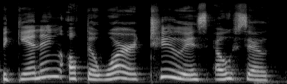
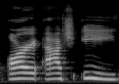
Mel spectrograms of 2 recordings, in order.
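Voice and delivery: usual speaking voice

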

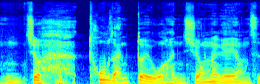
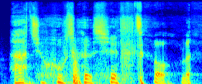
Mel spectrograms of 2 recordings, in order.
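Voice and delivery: mocking echo; 6 semitones higher, slower than usual. Mocking the employee's excuse.

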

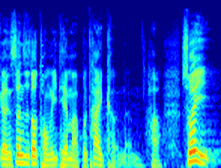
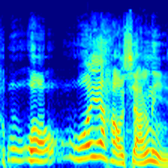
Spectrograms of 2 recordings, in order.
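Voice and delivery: higher, louder, slow stammer; stammering longing reply; 9 semitones higher, 6 dB louder, slower than usual. Retold or imitated. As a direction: echo her longing, tripping over the words. Boyfriend replying in kind. (高声、结巴地回应想念)

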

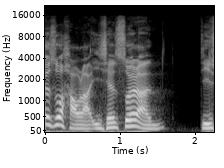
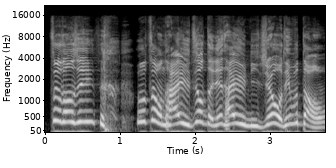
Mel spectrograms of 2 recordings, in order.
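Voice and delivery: higher indignant rant, half joking; a touch of hammed-up fury, higher pitched; mild mock anger; 9 semitones higher than usual. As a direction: vent like you've been insulted. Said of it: "有点小怒".

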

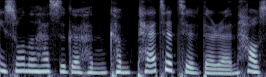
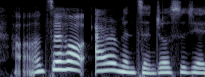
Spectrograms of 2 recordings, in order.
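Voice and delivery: normal talking voice

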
